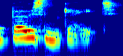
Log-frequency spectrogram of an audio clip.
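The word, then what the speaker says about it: Bosanquet: the paper's literary editor theodora bozengate that's actually how she her name is meant to be pronounced i gather um theodora bosengate recorded in her diary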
